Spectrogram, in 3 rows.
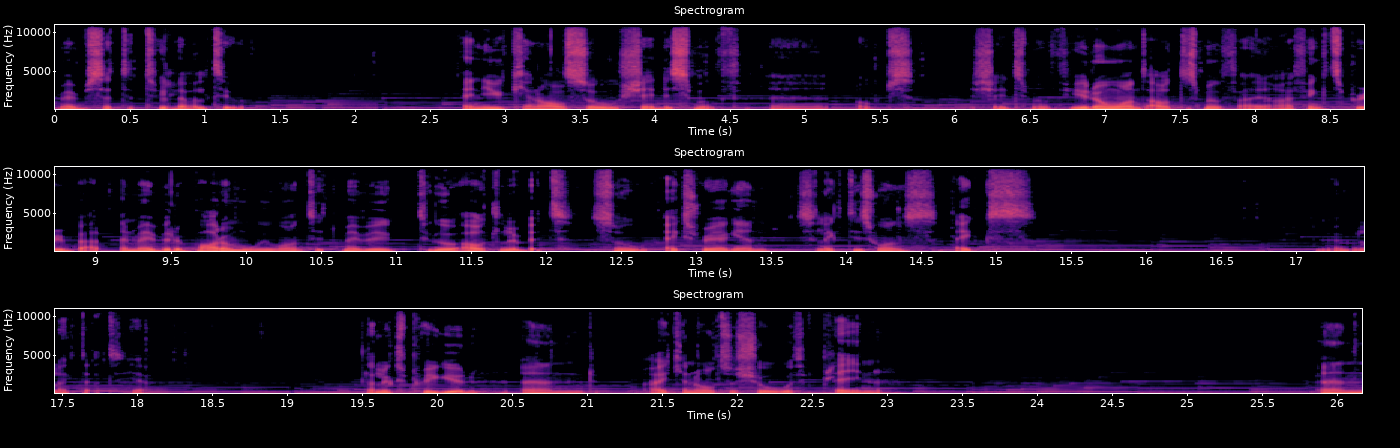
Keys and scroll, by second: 2.0 Return, 5.5 ctrl+z, 9.0 Tab, 14.3-15.2 typing, 17.0 r, 17.9 Tab, 20.9 shift+a, 23.4-25.0 typing.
